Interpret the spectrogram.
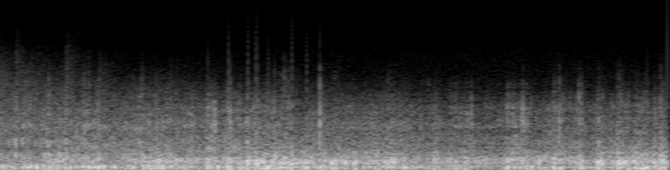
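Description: Loud, continuous deep rumbling with scattered crackles and pops.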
